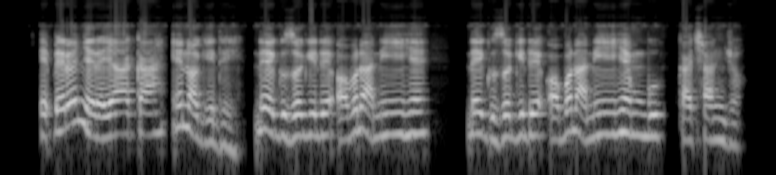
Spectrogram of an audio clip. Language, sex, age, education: Igbo, female, 46-60, tertiary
